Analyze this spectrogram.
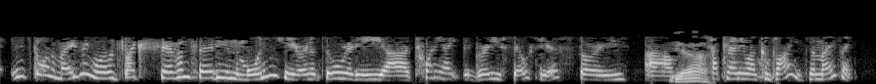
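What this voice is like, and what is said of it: Distinctive foreign accent. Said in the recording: “I just love that accent.”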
